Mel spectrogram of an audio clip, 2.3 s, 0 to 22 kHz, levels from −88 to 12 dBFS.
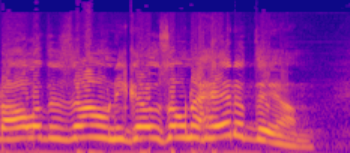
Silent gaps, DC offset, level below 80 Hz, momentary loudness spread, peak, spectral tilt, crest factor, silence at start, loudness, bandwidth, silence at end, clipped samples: none; under 0.1%; -46 dBFS; 4 LU; -6 dBFS; -4 dB/octave; 8 dB; 0 s; -12 LUFS; 17.5 kHz; 0.25 s; under 0.1%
